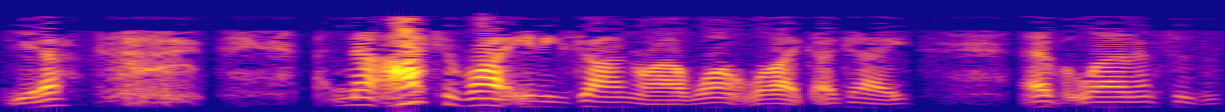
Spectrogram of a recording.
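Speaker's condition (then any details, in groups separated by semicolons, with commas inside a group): Vocal cord paralysis after stroke; wheelchair user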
